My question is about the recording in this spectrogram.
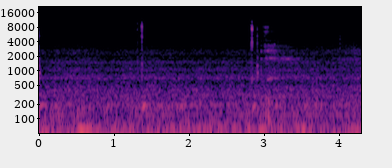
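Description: Computer mouse button clicking three times, about a second and a half apart, over a faint low hum.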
